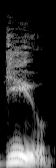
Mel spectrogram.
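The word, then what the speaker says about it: Giyu: Right as that Gio? shit happens, Gio, man, My boy Gio. or Gio. Is it Gio or Gio? I think it's Gio.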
